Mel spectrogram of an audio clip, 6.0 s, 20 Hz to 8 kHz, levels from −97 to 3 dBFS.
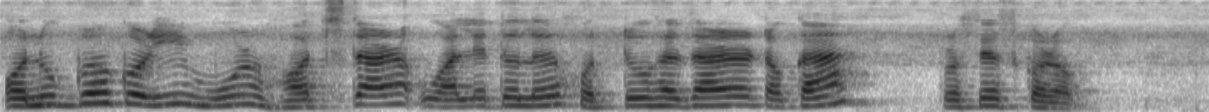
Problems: constant background noise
